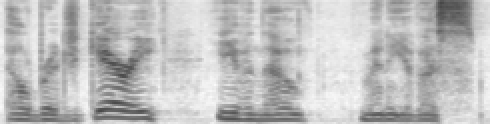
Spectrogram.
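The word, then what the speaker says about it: Elbridge Gerry: So gerrymander uses a soft G while the person for whom it is named Elbridge Gary uses a hard G.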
